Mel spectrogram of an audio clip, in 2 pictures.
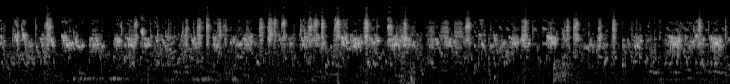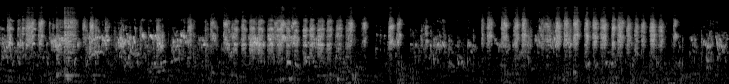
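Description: Birds chattering: a rapid, continuous run of overlapping chirps and squawks with no pause.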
